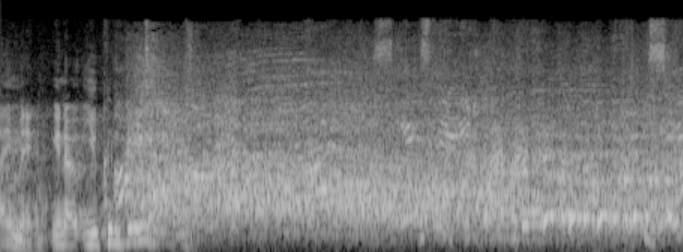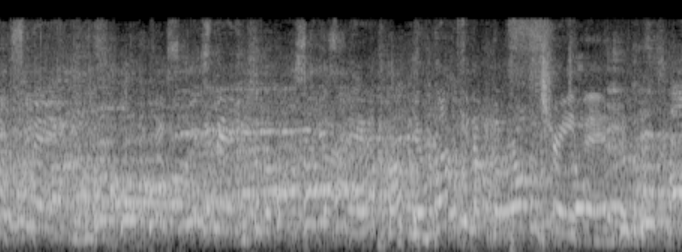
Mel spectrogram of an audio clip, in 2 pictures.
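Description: A large audience cheers and laughs.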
